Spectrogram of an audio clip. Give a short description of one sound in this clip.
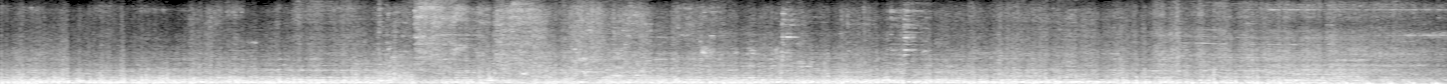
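Steel wheels clatter and squeal over rail joints.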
